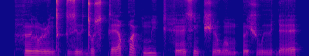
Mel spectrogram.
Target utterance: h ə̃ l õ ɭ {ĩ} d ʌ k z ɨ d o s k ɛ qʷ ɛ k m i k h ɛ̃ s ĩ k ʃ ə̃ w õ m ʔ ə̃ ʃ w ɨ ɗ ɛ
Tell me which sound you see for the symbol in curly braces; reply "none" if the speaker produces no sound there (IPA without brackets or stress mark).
ĩ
